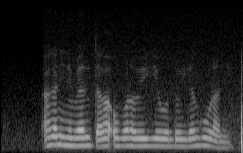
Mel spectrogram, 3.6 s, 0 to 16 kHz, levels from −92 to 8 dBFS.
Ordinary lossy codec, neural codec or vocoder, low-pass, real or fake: MP3, 96 kbps; none; 14.4 kHz; real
